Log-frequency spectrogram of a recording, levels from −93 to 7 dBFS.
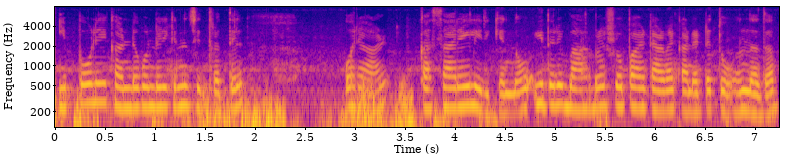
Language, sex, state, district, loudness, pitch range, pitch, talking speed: Malayalam, female, Kerala, Kollam, -13 LUFS, 210-240 Hz, 230 Hz, 100 wpm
